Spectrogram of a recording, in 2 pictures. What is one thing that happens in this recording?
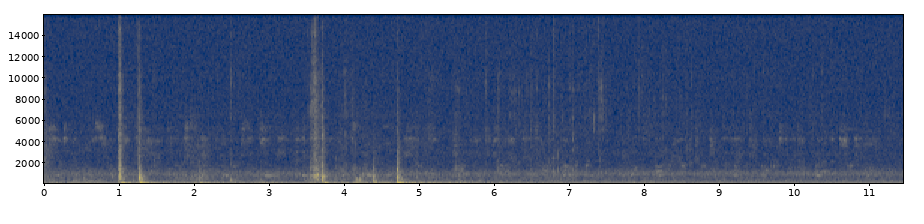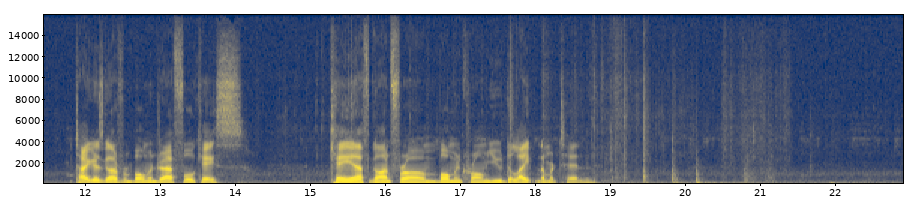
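A box is handled and set down with soft knocks and rustles.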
